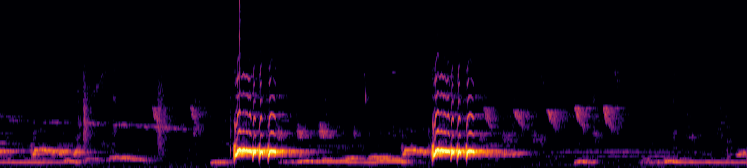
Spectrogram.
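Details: Zebra dove of local stock calling to draw in a rival, giving rolling trilled coos about every two and a half seconds, followed by softer lower, stepped coo notes.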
